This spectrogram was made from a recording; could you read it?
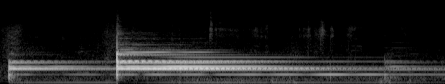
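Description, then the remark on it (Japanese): A temple bell, recorded on a voice recorder at the temple with the Mejiro Fudō-dō hall, is struck twice, each strike blooming into a rich, sustained hum with shimmering overtones that slowly fade, heard clearly with no voices. “ボイスレコーダーで鐘の音を拾ってみました。”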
